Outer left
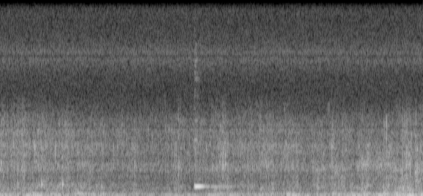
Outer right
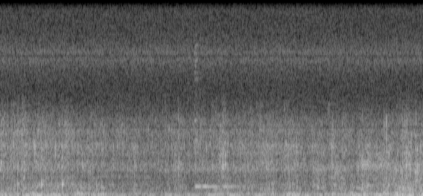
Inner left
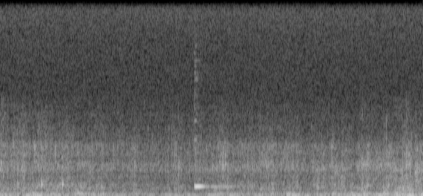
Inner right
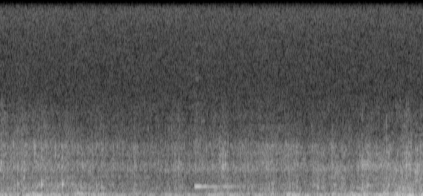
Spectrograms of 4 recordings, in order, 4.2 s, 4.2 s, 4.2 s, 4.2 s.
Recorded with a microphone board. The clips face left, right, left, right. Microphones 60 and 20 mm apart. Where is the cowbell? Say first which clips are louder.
Outer left 13 dB, inner left 8 dB; 65° left (ahead or behind), 1.6 m.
